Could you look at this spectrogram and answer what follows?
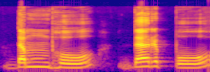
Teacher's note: दर्प मधल्या द वरा आघात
